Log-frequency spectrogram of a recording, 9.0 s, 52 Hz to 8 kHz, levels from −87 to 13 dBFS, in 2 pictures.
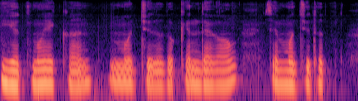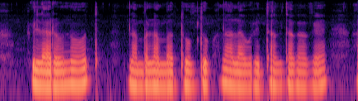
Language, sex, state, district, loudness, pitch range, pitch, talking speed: Chakma, male, Tripura, West Tripura, -18 LUFS, 115-125 Hz, 120 Hz, 135 wpm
